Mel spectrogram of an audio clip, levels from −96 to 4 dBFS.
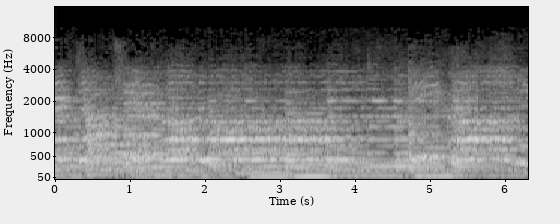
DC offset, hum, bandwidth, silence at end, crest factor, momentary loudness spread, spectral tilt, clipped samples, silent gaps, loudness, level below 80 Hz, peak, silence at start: under 0.1%; none; 7.2 kHz; 0 s; 12 dB; 5 LU; -8 dB/octave; under 0.1%; none; -17 LUFS; -30 dBFS; -6 dBFS; 0 s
